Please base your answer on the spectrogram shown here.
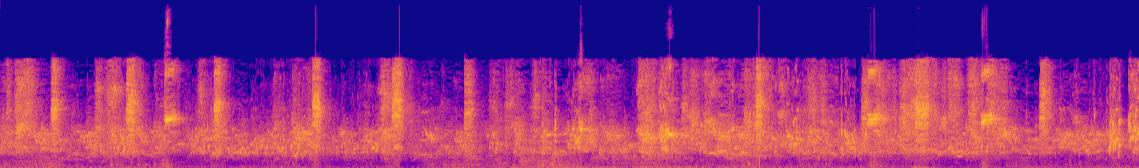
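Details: Budgerigars making breeding-stimulation chatter, a long run of choppy raspy squawks and chirps in quick pulses, several birds calling together with brief dips between bursts.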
